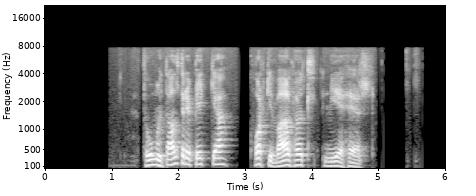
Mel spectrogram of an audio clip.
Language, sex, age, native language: Icelandic, male, 60-69, Icelandic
